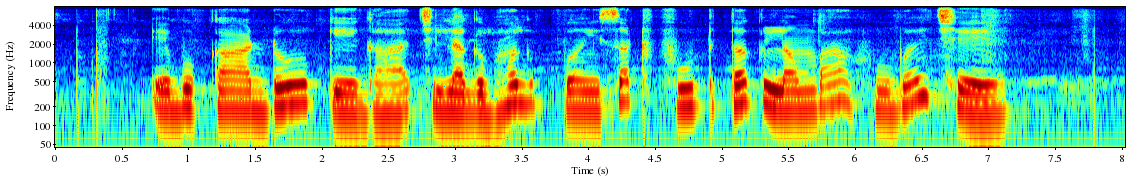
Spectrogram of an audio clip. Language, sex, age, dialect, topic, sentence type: Maithili, female, 56-60, Angika, agriculture, statement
